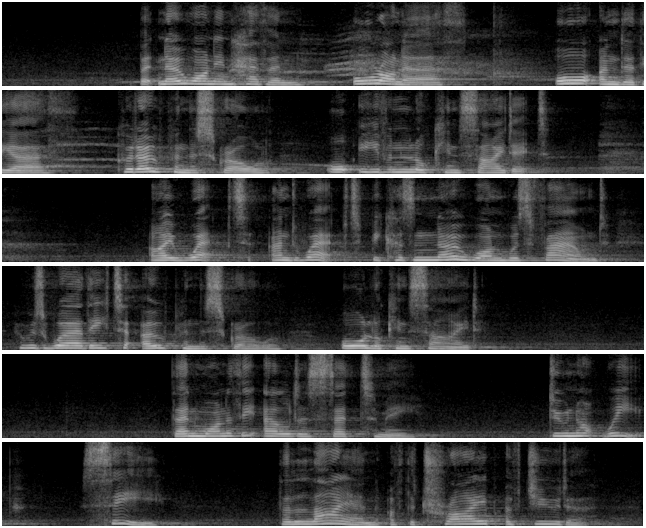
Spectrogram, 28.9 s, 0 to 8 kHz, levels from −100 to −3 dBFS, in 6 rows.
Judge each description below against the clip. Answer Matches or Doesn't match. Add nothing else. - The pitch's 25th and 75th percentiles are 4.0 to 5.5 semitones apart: Matches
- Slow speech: Matches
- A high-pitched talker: Matches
